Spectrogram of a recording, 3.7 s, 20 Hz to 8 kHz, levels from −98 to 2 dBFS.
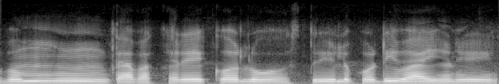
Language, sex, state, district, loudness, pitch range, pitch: Odia, female, Odisha, Nuapada, -16 LUFS, 155-170 Hz, 160 Hz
